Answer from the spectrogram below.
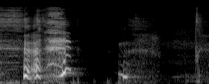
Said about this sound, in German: Es gelten hier oh, jetzt kommt hier der Husten durch. Nein, ich bin gesund, Freunde.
